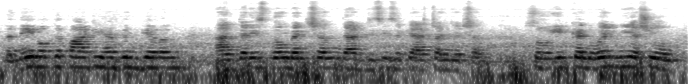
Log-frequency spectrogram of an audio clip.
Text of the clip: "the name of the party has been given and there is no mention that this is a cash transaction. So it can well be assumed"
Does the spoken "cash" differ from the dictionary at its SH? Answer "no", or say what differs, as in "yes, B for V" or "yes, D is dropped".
yes, S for SH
